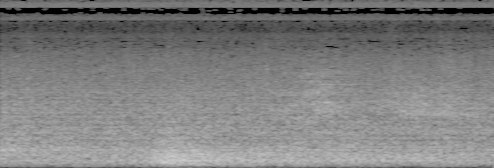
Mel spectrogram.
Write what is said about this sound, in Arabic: هذا برق، هذا رعد.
